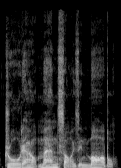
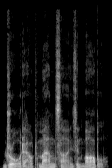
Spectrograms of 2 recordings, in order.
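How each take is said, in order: First: Put-on "drawed out man-size in marble" said slowly in the old woman's voice; slow, weighty delivery of the uncanny phrase; old housekeeper's phrase. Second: Said in the usual way. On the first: A narrator's reading. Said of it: "the phrase, "drawed out man-size in marble". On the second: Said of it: "the phrase".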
